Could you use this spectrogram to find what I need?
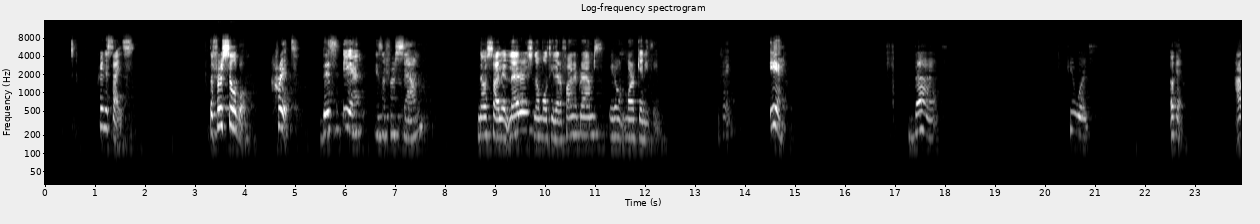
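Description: A woman speaks clearly and slowly nearby, as if teaching.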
